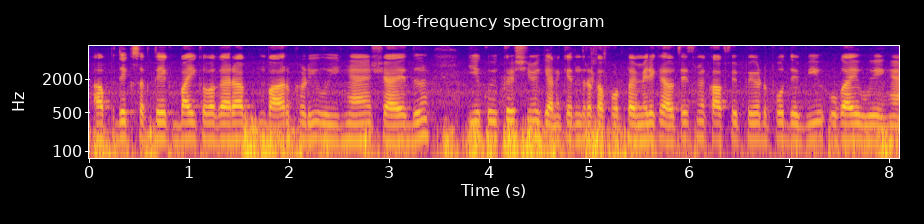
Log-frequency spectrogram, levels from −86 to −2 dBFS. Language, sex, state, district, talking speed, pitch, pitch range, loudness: Hindi, female, Haryana, Jhajjar, 215 wpm, 160 Hz, 155-165 Hz, -16 LUFS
